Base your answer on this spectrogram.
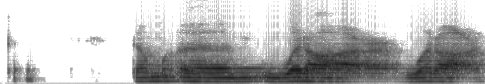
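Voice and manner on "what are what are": what are run together, the t flowing into are; linked what are. Shown as a demonstration. Teacher linking what are for students. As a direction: join what and are into one flow. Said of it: "Estão a ver como uma ... vai se juntar à outra".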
